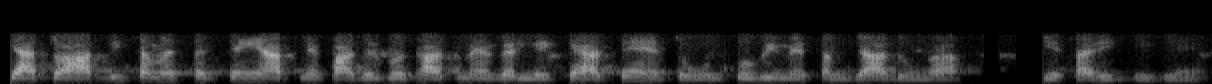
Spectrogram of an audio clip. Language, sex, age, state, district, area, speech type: Hindi, male, 60+, Rajasthan, Jodhpur, rural, conversation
